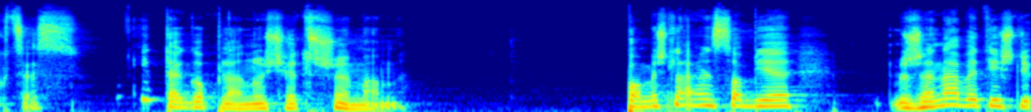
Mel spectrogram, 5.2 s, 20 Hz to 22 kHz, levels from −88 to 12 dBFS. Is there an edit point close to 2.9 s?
yes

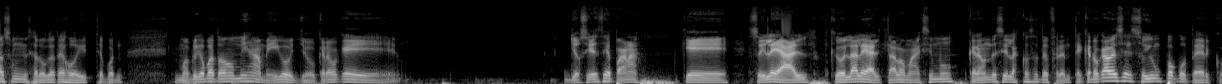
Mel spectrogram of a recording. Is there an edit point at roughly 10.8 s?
no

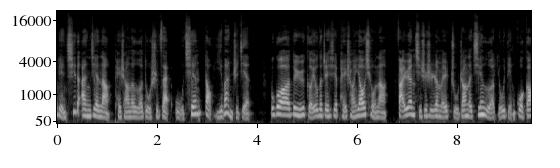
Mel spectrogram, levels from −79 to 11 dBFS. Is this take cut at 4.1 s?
yes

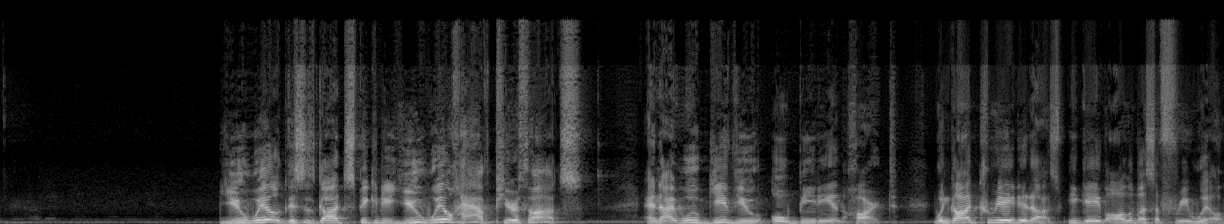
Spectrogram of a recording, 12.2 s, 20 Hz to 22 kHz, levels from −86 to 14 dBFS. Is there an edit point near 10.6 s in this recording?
yes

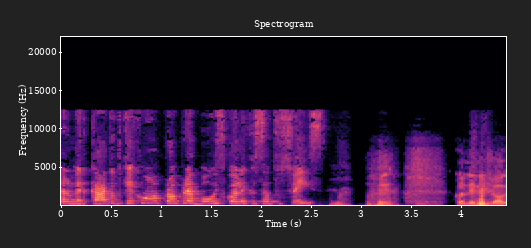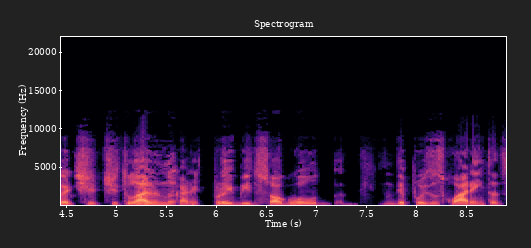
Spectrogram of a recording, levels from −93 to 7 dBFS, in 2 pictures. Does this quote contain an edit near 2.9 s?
yes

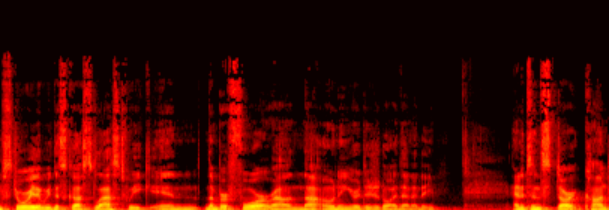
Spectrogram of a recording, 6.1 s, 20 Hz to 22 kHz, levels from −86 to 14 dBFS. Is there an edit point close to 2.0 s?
yes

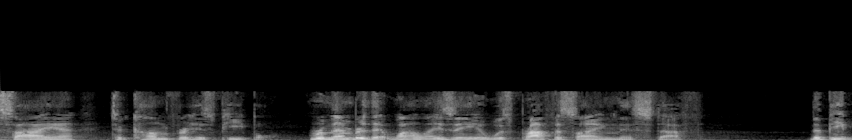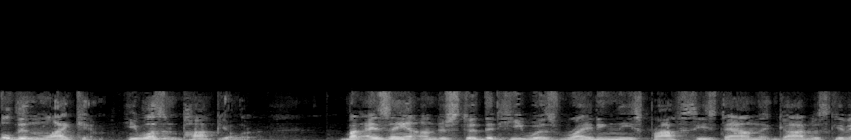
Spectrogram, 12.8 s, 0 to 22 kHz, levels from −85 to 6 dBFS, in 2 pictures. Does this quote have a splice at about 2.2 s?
no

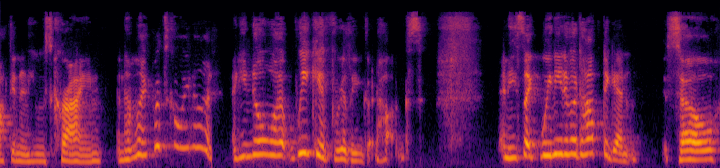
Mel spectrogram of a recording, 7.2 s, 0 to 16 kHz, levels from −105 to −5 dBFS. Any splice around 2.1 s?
yes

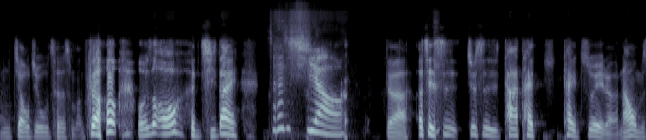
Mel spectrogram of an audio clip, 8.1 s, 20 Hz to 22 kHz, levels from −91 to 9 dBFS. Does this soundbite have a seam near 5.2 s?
no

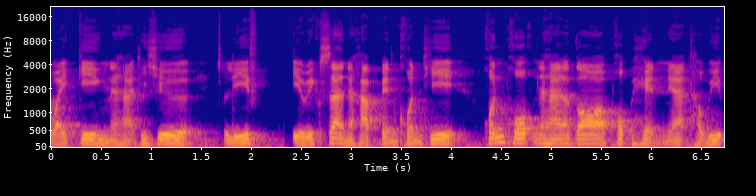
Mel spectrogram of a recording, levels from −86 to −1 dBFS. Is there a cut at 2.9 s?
yes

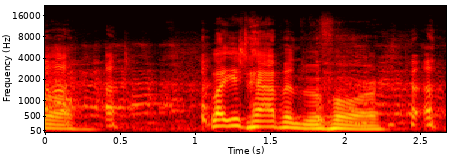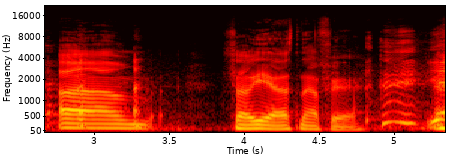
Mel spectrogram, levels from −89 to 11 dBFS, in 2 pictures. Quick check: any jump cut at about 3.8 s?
no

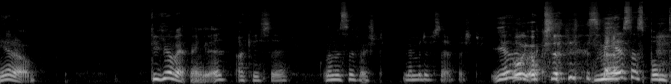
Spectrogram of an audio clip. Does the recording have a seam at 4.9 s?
yes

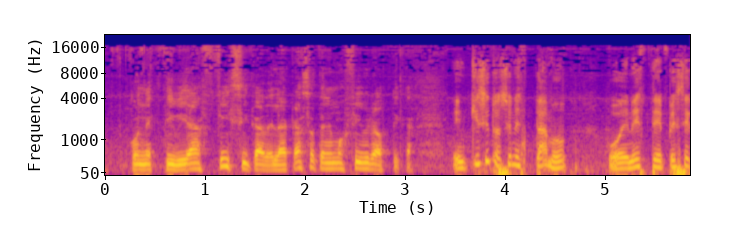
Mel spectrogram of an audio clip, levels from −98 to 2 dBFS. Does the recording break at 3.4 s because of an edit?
yes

